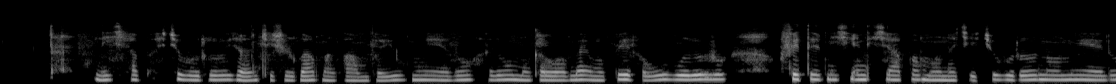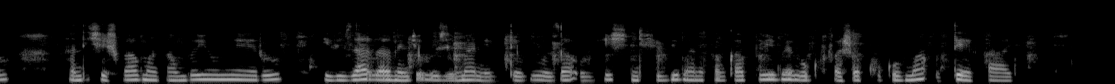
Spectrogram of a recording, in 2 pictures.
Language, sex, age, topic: Kinyarwanda, female, 18-24, finance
